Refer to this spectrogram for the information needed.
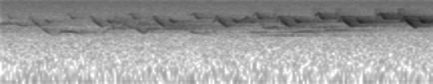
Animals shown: Wood Thrush (Hylocichla mustelina)
Ovenbird (Seiurus aurocapilla)
Red-eyed Vireo (Vireo olivaceus)
Rose-breasted Grosbeak (Pheucticus ludovicianus)

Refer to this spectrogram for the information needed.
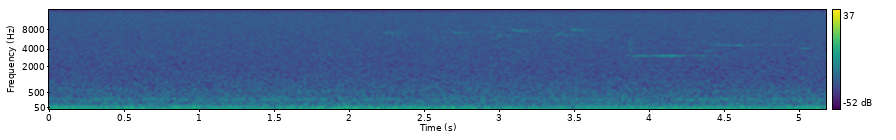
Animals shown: Hermit Thrush (Catharus guttatus)
Blackburnian Warbler (Setophaga fusca)

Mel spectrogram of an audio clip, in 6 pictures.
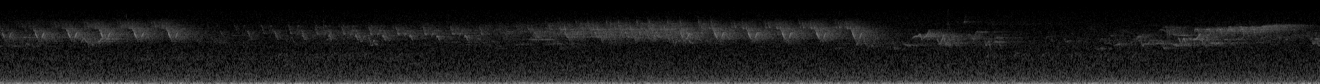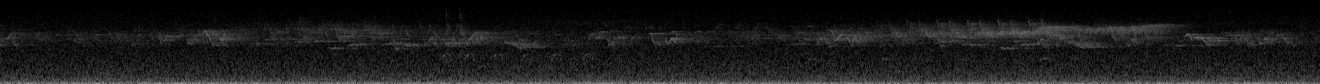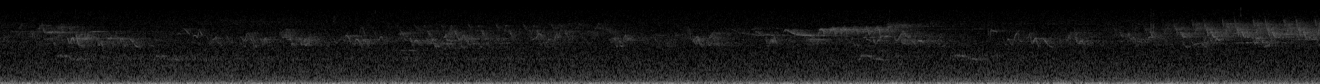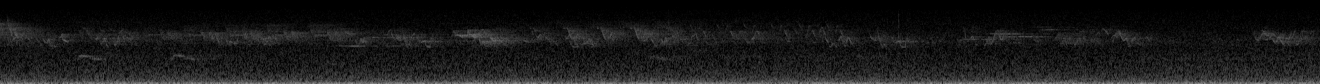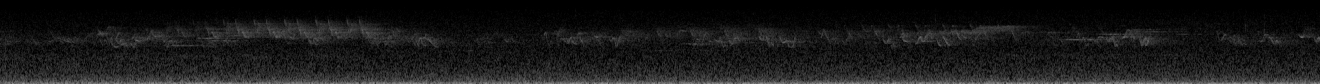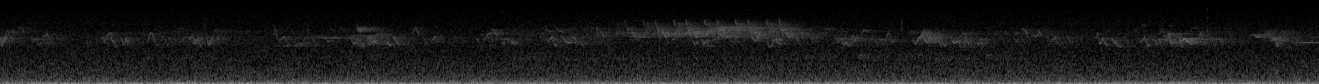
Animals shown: Chestnut-sided Warbler (Setophaga pensylvanica)
Black-throated Blue Warbler (Setophaga caerulescens)
American Crow (Corvus brachyrhynchos)
Black-throated Green Warbler (Setophaga virens)
Red-eyed Vireo (Vireo olivaceus)
Hermit Thrush (Catharus guttatus)
Ovenbird (Seiurus aurocapilla)
American Robin (Turdus migratorius)

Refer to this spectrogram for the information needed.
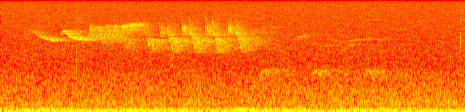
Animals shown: Ovenbird (Seiurus aurocapilla)
Black-throated Blue Warbler (Setophaga caerulescens)
American Crow (Corvus brachyrhynchos)
Eastern Wood-Pewee (Contopus virens)

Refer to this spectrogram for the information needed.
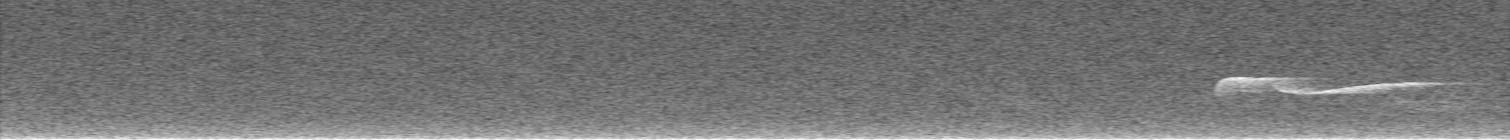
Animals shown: Eastern Wood-Pewee (Contopus virens)

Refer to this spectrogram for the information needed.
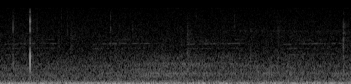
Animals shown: Red-breasted Nuthatch (Sitta canadensis)

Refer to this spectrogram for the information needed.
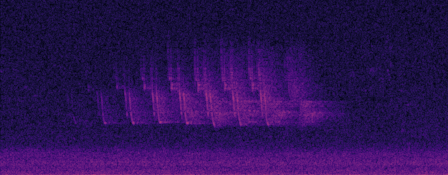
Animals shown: Ovenbird (Seiurus aurocapilla)

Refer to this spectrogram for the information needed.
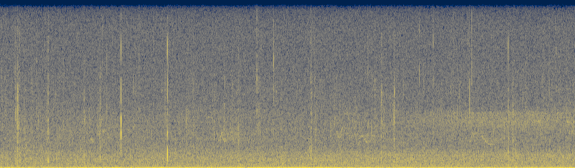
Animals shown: Red-eyed Vireo (Vireo olivaceus)
Ovenbird (Seiurus aurocapilla)
Pine Warbler (Setophaga pinus)

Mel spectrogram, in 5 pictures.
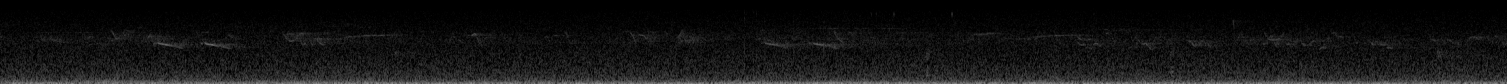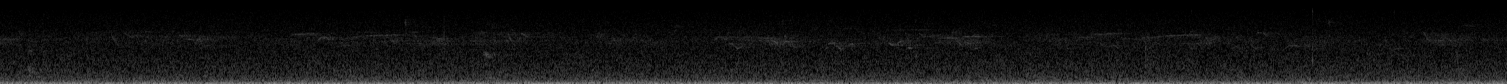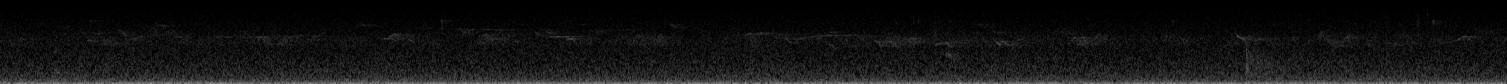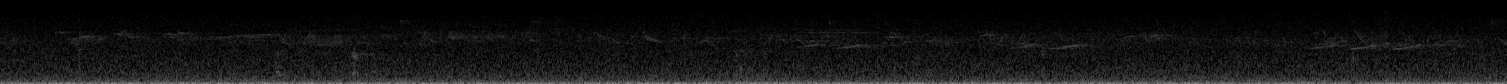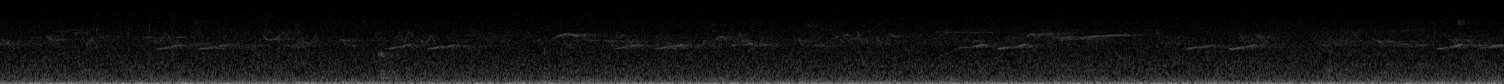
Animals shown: Blue-headed Vireo (Vireo solitarius)
Eastern Wood-Pewee (Contopus virens)
American Robin (Turdus migratorius)
Tufted Titmouse (Baeolophus bicolor)

